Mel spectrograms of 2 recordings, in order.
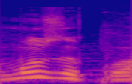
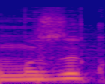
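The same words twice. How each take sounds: First: The stress falls in the familiar modern place. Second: The stress falls in an unusual shifted place. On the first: This is the current standard form. "мы-то знаем музыку" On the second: This is an old eighteenth-century form. "а музыку мы как-то не знаем"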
